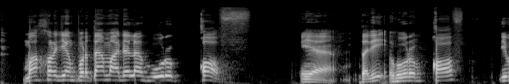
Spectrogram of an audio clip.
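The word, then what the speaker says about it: ق: Pangkalnya ketemu dengan langit-langit paling belakang ini. Disitulah makhrajnya huruf qaf. Jadi qa, qi, qu, baqo. Ah, kalau dia sukun dia ada pantulannya karena huruf qalqalah. Iya. Cara pengucapannya tidak boleh mengucapkan atau tidak boleh melafalkan huruf ini dengan memonyongkan mulut. Ya, kenapa? Karena huruf ini adalah huruf lidah, bukan huruf bibir. Jadi tidak boleh bibir ikutan ya.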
